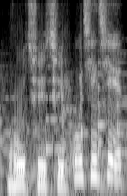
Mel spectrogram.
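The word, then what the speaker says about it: Vučić: They even give you a nickname called 577 because your pronunciation of your name, Wu Qiqi, yes, right? Actually, it's the same with the numeral pronunciation of Chinese.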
